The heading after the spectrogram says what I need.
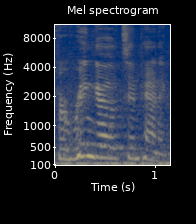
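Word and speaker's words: pharyngotympanic: It's pronounced Ringo, like Ringo Starr. Okay, I think Ringo's. Well, y'all don't know who that is. I do. Pharyngo tympanic tube.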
